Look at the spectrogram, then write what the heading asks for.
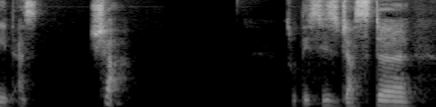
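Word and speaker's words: छ: the equivalent aspirated sound. Cha. This should be much stronger than you think. Most of you, even from though you're all from different backgrounds, will probably pronounce this one too softly.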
